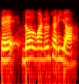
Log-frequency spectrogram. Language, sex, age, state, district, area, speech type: Dogri, male, 18-30, Jammu and Kashmir, Kathua, rural, conversation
